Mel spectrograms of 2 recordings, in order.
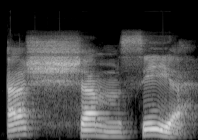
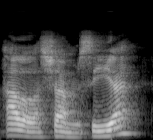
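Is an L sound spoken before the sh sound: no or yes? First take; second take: no; yes. First: The L merges into a doubled sh sound. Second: The L is pronounced clearly before the sh. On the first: The speaker calls it right. "Jadi dibacanya asyamsiyah" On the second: The speaker calls it wrong. "bukan al-syamsiyah"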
